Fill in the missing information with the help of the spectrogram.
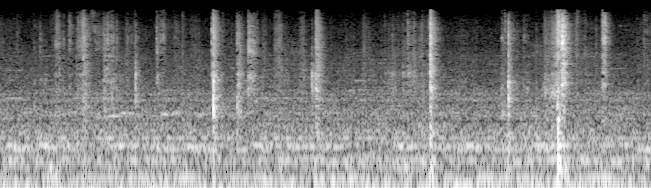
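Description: Handling of a small cardboard box and paper card being opened: scattered light taps, scrapes and rustles, with the loudest knock about eight seconds in, over a faint steady low hum.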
